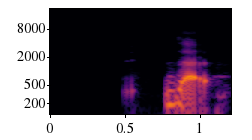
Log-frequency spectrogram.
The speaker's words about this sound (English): Sorry, I just burped.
